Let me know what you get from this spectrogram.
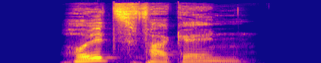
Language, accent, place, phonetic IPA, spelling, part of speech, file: German, Germany, Berlin, [bəˌt͡søːɡəst ˈaɪ̯n], bezögest ein, verb, De-bezögest ein.ogg
- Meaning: second-person singular subjunctive II of einbeziehen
